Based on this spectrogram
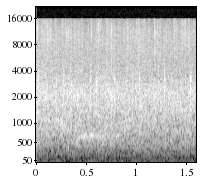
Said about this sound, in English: Clap your hands if you hear what I'm saying. Come on.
